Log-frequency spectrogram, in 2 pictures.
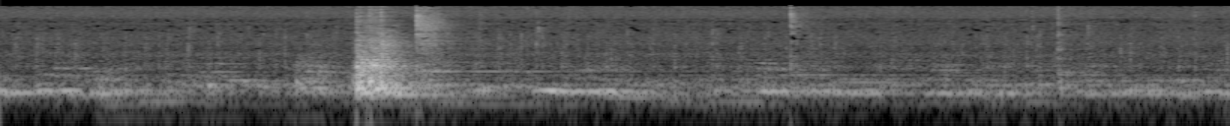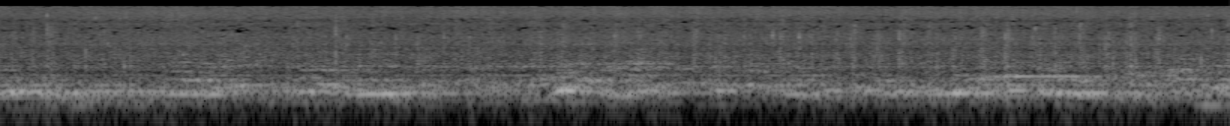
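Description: Chhana jalebi frying in oil in a metal kadai on low flame, a steady gentle sizzle. About two seconds in, a perforated metal slotted spoon clatters twice against the pan, and a few lighter taps follow as the pieces are turned.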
